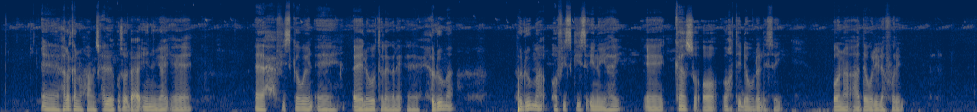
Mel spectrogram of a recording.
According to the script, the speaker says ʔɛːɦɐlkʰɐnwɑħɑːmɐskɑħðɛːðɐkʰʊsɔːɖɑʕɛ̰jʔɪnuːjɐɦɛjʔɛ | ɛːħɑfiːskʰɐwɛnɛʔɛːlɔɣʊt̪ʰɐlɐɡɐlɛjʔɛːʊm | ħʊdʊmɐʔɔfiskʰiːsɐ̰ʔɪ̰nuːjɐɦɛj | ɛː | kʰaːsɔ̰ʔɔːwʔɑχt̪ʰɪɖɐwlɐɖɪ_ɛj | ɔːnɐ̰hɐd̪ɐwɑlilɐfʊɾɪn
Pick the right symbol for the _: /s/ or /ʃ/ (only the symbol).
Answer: s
